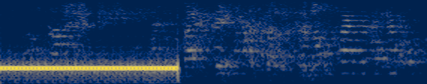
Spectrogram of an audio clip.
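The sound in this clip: Telephone line tone after a dropped call: a loud, steady mid-pitched tone holds for just over a second, then cuts off abruptly, followed by people talking.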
